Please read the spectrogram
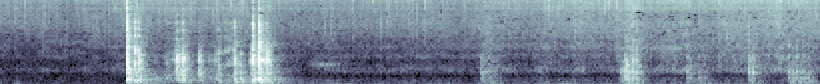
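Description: A silicone spatula stirring and scraping thick urad dal as it fries in a nonstick pot, over a faint sizzle of oil. A run of louder strokes comes about a second in, then only a few quieter ones.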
